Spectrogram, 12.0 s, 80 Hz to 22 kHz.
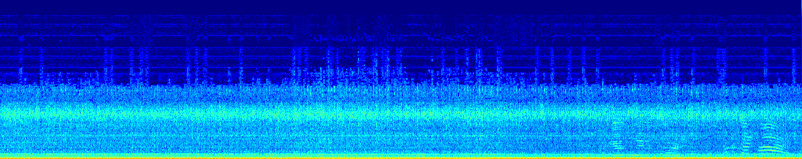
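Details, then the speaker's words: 1996 Honda Prelude Si H23A1, first start after engine install, sat six to seven months on old fuel, very loud open exhaust. Drone whose pitch wanders and sags, labouring, then it stalls; rough running, cause unconfirmed. "i can't believe it fired up it's got old spark oh that didn't sound good we killed it ah what it died"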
